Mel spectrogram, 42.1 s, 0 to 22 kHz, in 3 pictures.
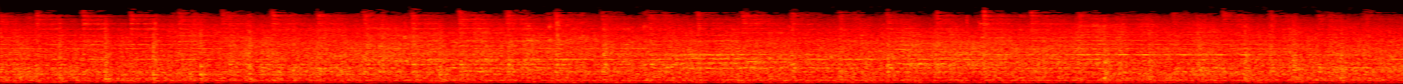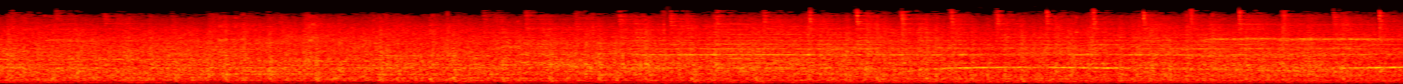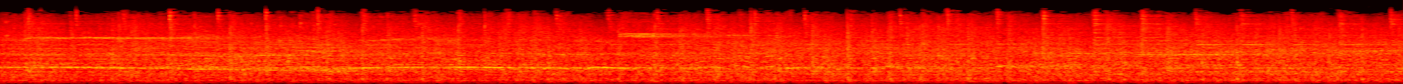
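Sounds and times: basketball game din in a hall: 0.0s - 42.0s.

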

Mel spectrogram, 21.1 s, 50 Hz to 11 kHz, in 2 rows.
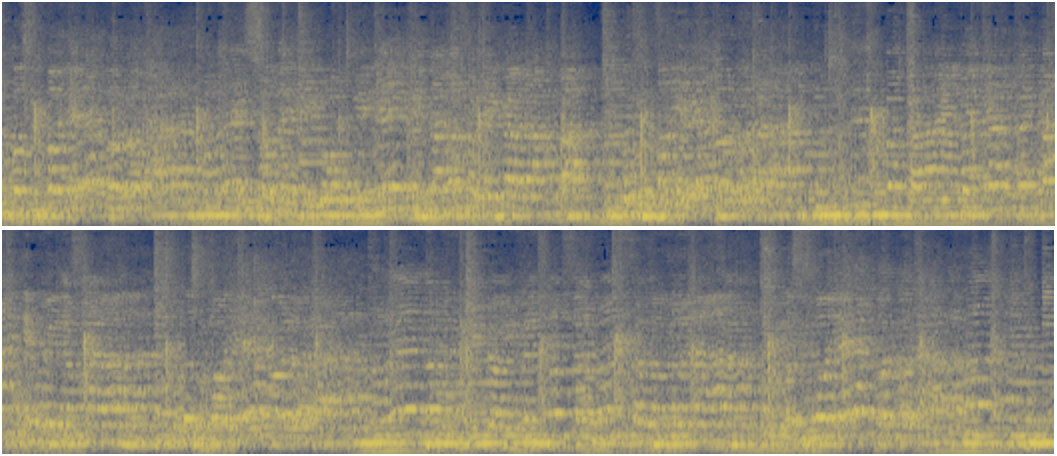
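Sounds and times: acoustic guitars strumming: 0.0s - 21.0s
group of voices singing: 0.0s - 21.0s.

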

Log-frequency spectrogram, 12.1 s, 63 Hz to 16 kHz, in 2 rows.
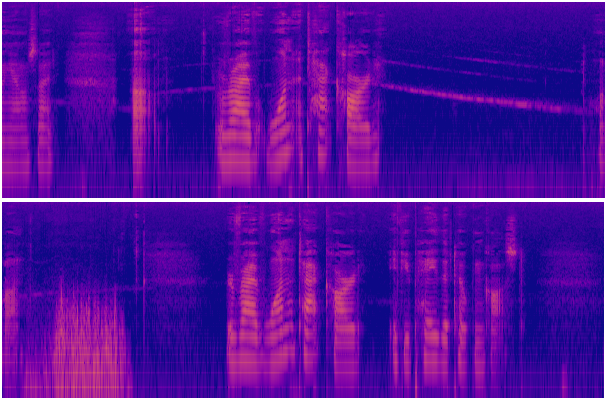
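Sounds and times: distant siren wailing: 0.0s - 10.9s.

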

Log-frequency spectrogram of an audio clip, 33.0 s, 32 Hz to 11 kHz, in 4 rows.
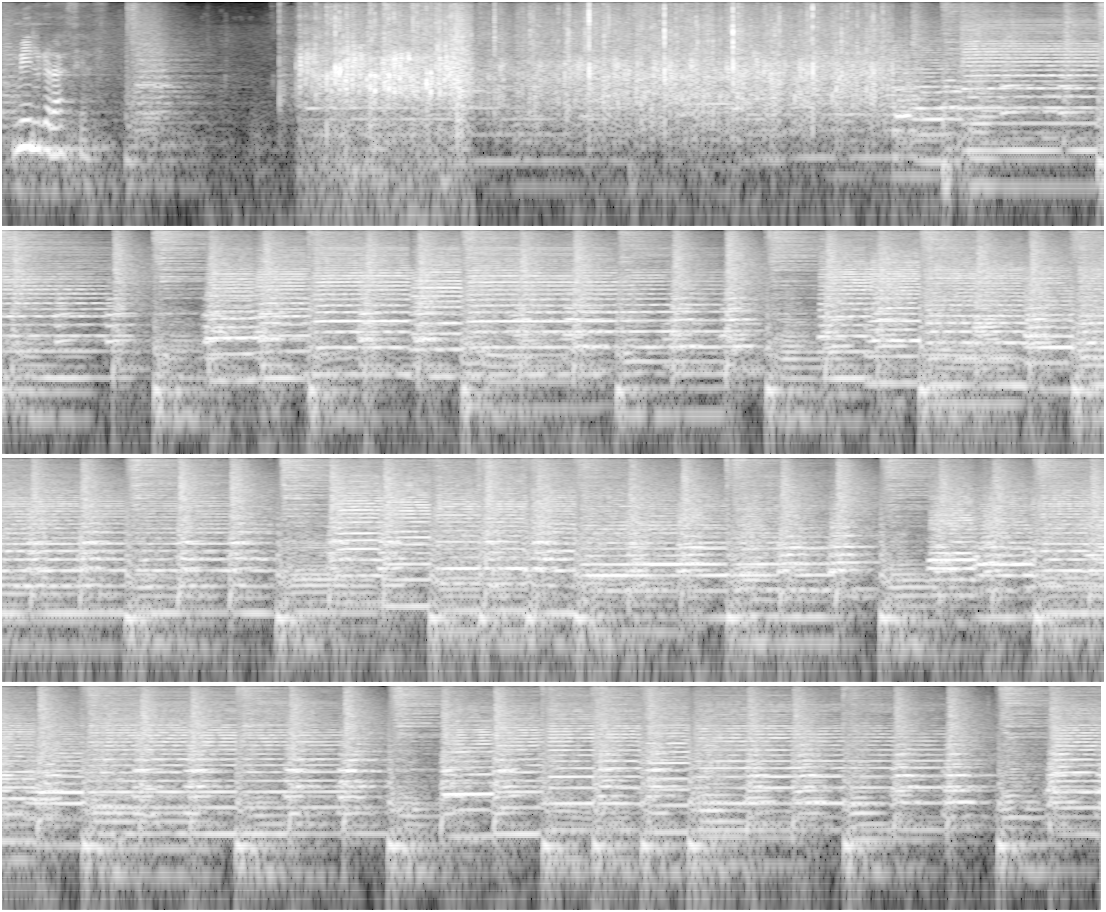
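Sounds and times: wind band playing: 0.9s - 33.0s.

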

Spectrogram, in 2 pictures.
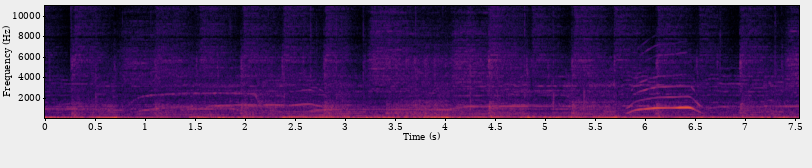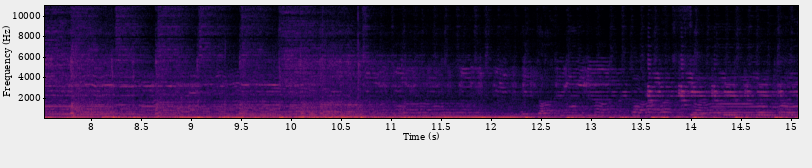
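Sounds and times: drum kit: 0.0s - 15.0s
heavy bass line: 0.0s - 15.0s.

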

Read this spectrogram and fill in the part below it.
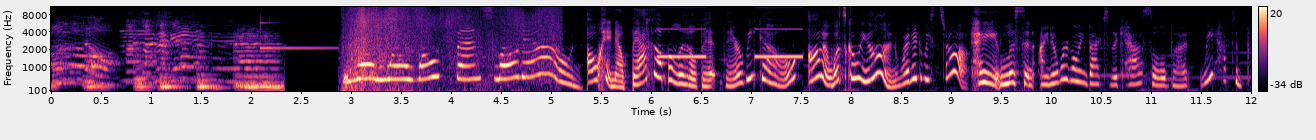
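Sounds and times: bright ding chime: 2.1s - 3.0s.

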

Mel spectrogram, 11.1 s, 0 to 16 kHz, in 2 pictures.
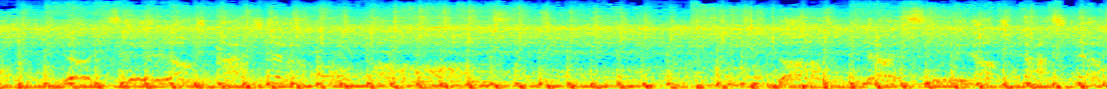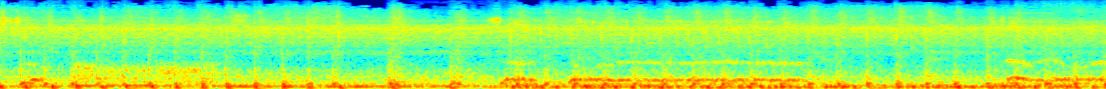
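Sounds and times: fast dense drumming: 0.0s - 11.0s
heavily distorted low guitars: 0.0s - 11.0s.

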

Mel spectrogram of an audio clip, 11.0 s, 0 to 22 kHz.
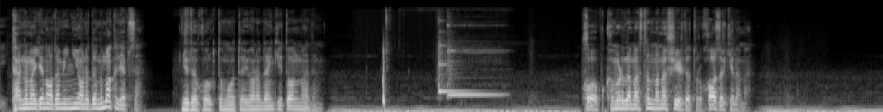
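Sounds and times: two-note doorbell chime: 5.4s - 6.6s.

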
